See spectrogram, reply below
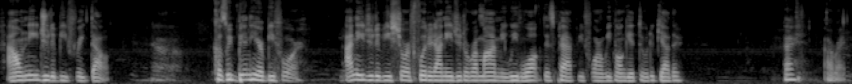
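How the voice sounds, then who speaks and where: A woman's voice: low voice, mellow, dry recording. A woman in her forties on a panel, earnest and exhorting the audience directly. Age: 40s. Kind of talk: panel talk.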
